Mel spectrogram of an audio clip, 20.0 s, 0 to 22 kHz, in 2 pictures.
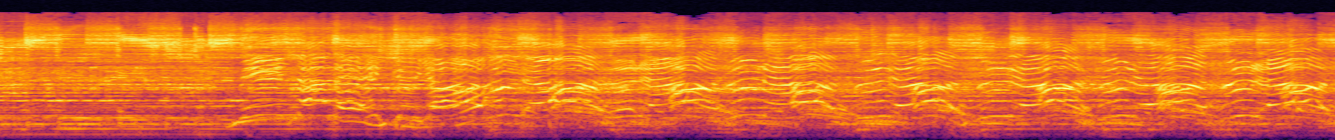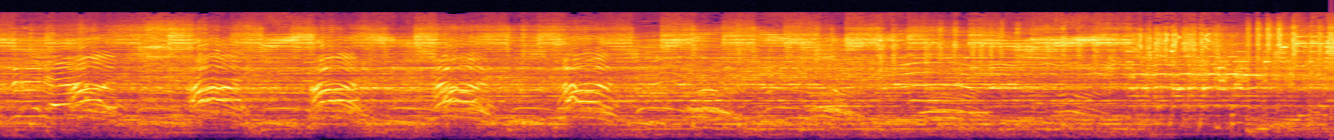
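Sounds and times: young women shouting and cheering: 1.7 - 18.5.

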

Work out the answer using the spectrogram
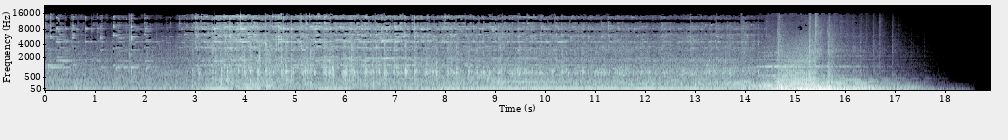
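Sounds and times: horse hooves clip-clopping on asphalt: 0.0 - 14.4
harness bells jingling: 0.0 - 14.9.

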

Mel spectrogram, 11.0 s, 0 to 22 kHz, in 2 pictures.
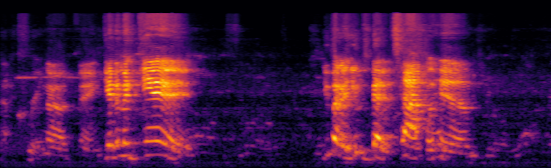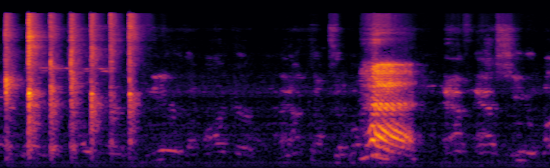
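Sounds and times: person clapping hands: 5.5 - 7.0.

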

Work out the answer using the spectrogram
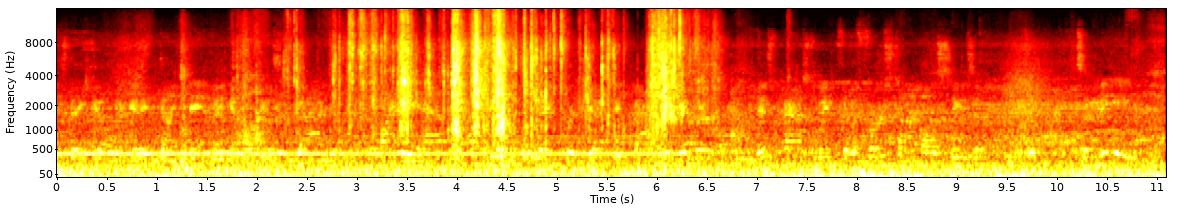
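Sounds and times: cellophane wrapper crinkling and tearing: 2.3 - 6.7.

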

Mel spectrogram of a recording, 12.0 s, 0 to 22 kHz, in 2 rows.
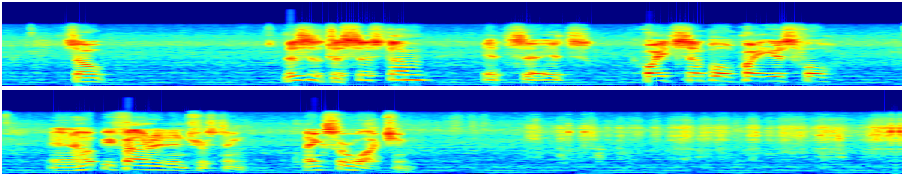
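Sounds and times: steady low hum: 0.0 - 12.0
rubbing and rustling handling noise: 8.9 - 12.0.

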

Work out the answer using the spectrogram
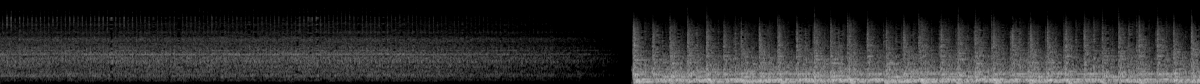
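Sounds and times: film projector running: 0.0 - 6.2.

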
